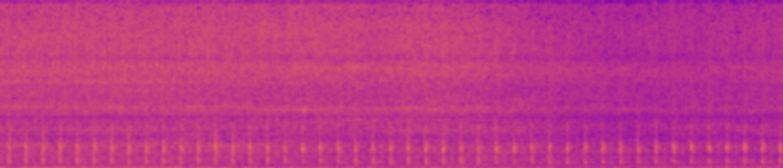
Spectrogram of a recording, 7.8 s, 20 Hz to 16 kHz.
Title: Ford 5.4 liter triton motor . Rod knock !! Only 138000 miles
